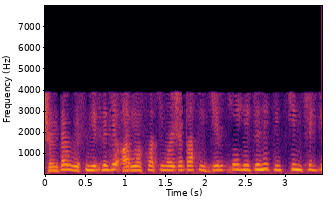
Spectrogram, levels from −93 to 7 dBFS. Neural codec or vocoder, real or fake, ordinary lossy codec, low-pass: codec, 16 kHz, 0.5 kbps, FreqCodec, smaller model; fake; AAC, 16 kbps; 7.2 kHz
